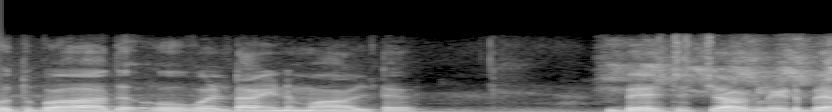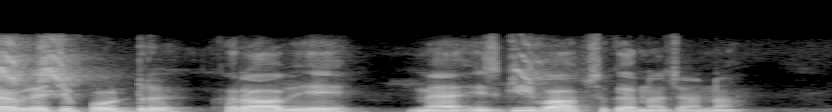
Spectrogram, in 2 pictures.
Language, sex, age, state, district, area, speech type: Dogri, male, 18-30, Jammu and Kashmir, Samba, urban, read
